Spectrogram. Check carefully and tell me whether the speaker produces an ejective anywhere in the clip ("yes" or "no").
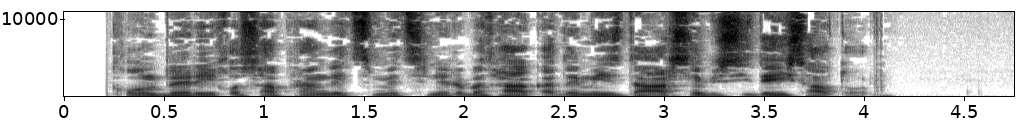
yes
